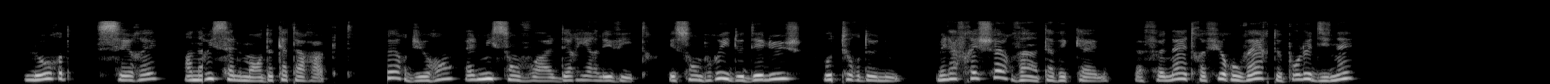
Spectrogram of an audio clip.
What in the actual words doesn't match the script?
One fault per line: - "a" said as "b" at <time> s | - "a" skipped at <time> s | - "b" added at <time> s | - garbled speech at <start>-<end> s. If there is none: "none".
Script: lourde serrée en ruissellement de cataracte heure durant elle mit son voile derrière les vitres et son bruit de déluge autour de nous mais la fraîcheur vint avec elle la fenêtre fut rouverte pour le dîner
none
